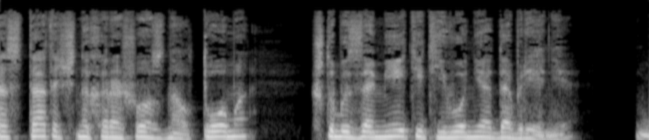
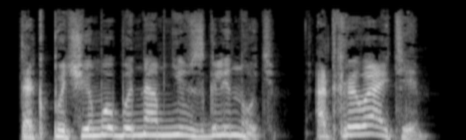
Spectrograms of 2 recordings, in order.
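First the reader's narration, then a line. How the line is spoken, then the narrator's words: Rough command. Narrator (Russian): грубо приказал он рабочим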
